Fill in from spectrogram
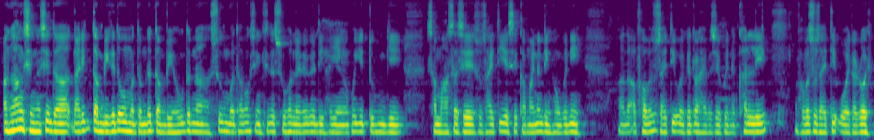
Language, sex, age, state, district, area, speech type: Manipuri, male, 18-30, Manipur, Bishnupur, rural, spontaneous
